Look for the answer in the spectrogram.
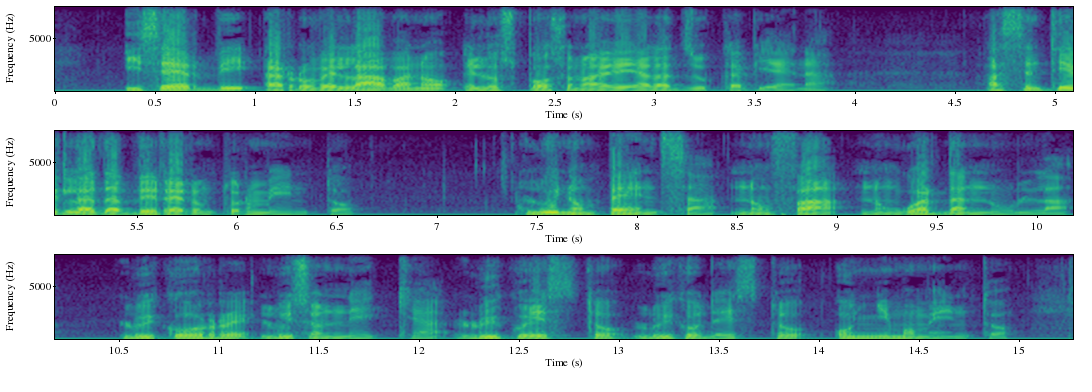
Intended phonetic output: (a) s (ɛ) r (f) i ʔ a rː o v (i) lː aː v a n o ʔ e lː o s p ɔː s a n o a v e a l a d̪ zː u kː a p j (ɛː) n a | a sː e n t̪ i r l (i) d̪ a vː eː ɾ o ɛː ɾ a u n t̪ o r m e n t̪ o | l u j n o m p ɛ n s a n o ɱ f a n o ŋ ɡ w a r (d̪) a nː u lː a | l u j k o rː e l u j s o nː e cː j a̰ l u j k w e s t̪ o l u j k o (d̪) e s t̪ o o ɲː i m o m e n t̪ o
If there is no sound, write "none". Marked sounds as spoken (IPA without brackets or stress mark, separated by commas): i, ɛ, v, e, ɛː, a, d̪, d̪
